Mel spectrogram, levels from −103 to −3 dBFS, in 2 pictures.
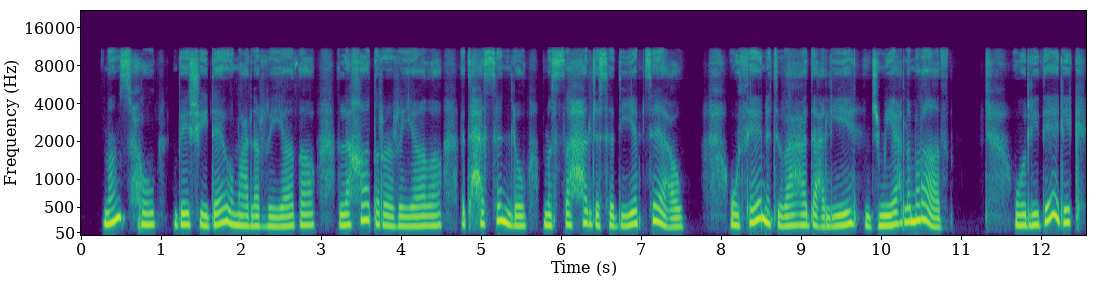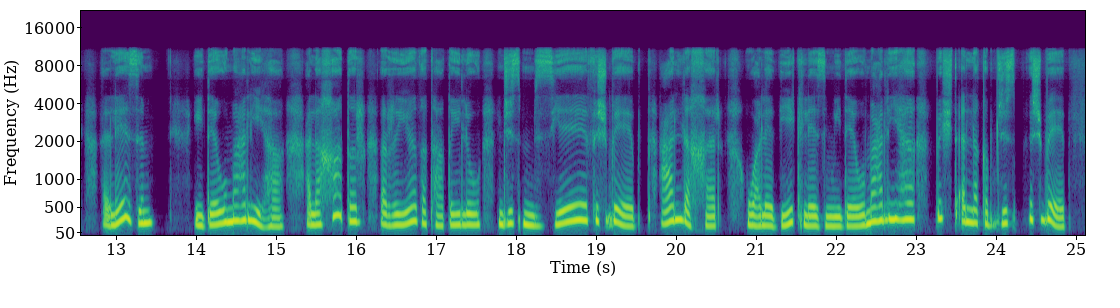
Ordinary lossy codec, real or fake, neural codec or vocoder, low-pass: none; real; none; 10.8 kHz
